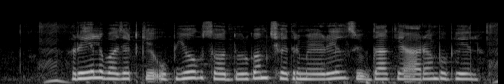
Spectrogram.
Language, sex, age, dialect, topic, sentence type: Maithili, male, 31-35, Southern/Standard, banking, statement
